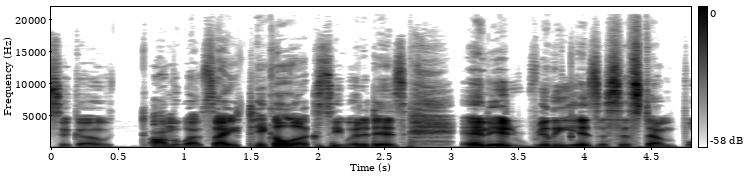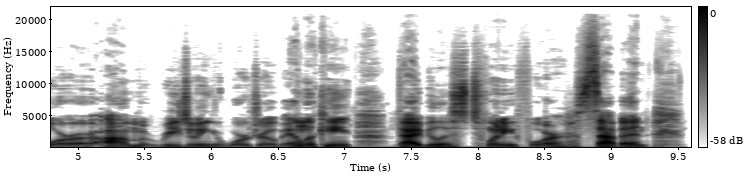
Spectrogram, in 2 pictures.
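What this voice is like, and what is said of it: Hoarse voice. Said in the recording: “thank you for putting up with my voice. I'm a little hoarse in case you couldn't tell.”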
